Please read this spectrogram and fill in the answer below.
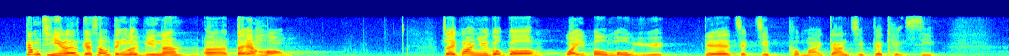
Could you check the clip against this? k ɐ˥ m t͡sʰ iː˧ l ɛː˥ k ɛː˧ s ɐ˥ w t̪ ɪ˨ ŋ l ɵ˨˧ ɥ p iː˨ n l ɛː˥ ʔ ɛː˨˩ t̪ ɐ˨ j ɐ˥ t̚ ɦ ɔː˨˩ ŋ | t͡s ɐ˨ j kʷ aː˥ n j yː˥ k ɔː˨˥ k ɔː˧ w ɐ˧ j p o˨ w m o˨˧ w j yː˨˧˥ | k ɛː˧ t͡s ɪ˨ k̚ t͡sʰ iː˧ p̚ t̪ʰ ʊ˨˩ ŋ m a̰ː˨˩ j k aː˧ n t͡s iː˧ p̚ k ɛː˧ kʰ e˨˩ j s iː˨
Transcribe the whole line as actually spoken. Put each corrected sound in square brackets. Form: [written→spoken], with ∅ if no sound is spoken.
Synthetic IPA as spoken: k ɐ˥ m t͡sʰ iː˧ l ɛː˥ k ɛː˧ s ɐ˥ w t̪ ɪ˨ ŋ l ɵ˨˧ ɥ p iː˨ n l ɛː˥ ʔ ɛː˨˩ t̪ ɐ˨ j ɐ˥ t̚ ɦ ɔː˨˩ ŋ | t͡s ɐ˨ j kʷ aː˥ n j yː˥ k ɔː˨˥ k ɔː˧ w ɐ˧ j p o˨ w m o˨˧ w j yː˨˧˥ | k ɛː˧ t͡s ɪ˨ k̚ [t͡sʰ→t͡s] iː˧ p̚ t̪ʰ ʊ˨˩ ŋ m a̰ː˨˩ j k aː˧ n t͡s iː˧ p̚ k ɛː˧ kʰ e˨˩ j s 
